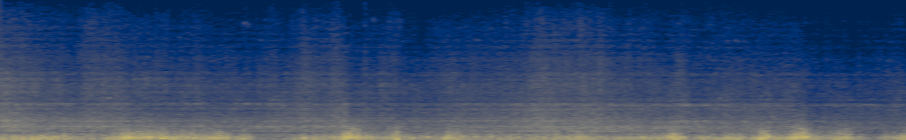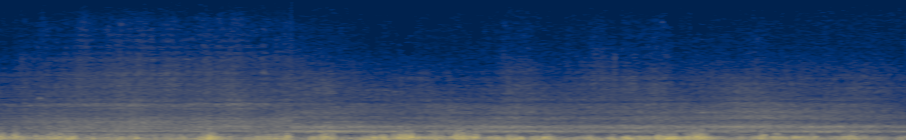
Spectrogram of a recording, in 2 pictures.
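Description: A combine harvester's engine drones steadily.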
